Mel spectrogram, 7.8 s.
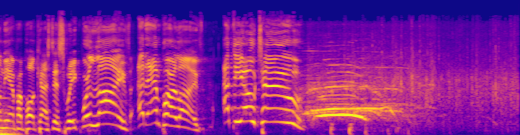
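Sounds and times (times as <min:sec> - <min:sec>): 
speech: 0:00.1 - 0:05.7
live audience applause: 0:04.6 - 0:07.7.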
